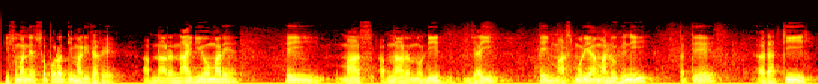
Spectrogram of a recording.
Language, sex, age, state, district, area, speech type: Assamese, male, 60+, Assam, Barpeta, rural, spontaneous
